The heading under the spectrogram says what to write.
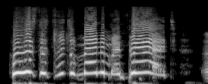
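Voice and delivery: very high, very loud, rushed, shrill shriek. Game master voices someone screaming in the middle of the night, screaming. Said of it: "you hear someone scream".

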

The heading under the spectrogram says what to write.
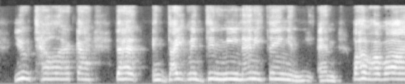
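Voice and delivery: high-pitched screaming. Retelling overhearing Jim on the phone: imitating Jim screaming.

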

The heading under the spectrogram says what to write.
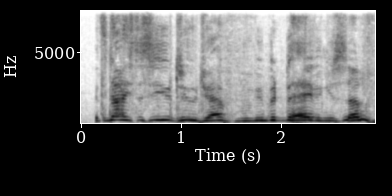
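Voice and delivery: high-pitched, terrifying, fearsome royal voice. Voicing Krampus greeting a player: Prince Philip voice. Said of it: "Sounds more Prince Philip now".

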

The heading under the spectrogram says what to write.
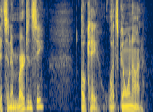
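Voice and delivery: ordinary talk

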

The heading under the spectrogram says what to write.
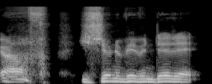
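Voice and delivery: acted-out, snarky, passive-aggressive tone. Retelling a dispute over the dishes: imitating passive aggressive remark. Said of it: "the passive aggressive".

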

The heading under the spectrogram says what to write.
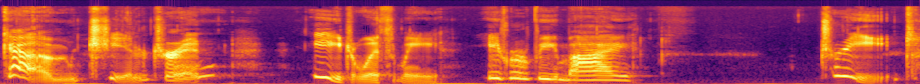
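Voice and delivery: high, sing-song put-on enchantress voice. Repeating a character's quoted line from a story: witch from Narnia voice. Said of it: "Why'd you make it sound like the witch from Narnia?".

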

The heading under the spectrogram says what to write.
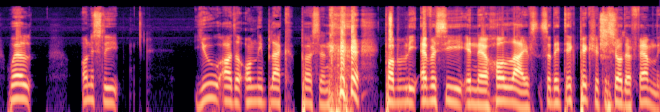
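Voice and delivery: put-on shy, meek, timid young boy voice. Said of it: "this really like timid young Korean boy".

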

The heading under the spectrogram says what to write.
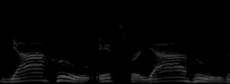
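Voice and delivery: put-on drawling accent. Describing a tv episode, quoting the kid's line for the drink: drawl. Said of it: "he speaks in a drawl".

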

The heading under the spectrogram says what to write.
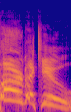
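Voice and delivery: mock, very high, shrill, furious yell. Retelling how someone screamed at Mason before air: mock-angry scream of barbecue. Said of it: "you just screamed at her in a very angry voice".

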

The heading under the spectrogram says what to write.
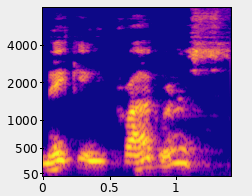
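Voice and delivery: dry, knowing remark. Speaker recalling a man who found him away from his lab, retelling his wry remark. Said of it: "with this kind of wry smile".

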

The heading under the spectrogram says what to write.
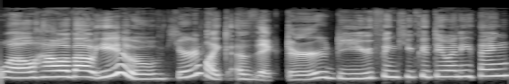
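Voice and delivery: acted, high, sarcastically snooty tone. Retelling how one of the guys taunts another, in a mock-snooty sarcastic tone. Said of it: "very like sarcastically snooty Lee is like".

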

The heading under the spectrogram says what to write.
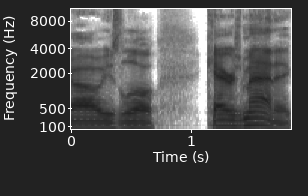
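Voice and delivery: ordinary delivery

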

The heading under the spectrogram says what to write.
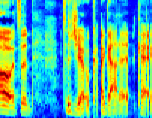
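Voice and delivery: ordinary talk, nothing marked

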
